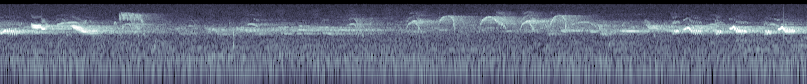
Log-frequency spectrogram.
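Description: Small birds chirping: many short, quick chirps, more of them near the start and again through the second half, over a faint steady hiss.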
